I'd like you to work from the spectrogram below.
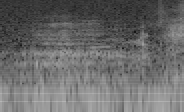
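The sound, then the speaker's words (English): A long, drawn-out breathy yawn, stretching for about two seconds and ending with a brief airy rise. No one speaks over it. “Now I'm starting to yawn, so.”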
